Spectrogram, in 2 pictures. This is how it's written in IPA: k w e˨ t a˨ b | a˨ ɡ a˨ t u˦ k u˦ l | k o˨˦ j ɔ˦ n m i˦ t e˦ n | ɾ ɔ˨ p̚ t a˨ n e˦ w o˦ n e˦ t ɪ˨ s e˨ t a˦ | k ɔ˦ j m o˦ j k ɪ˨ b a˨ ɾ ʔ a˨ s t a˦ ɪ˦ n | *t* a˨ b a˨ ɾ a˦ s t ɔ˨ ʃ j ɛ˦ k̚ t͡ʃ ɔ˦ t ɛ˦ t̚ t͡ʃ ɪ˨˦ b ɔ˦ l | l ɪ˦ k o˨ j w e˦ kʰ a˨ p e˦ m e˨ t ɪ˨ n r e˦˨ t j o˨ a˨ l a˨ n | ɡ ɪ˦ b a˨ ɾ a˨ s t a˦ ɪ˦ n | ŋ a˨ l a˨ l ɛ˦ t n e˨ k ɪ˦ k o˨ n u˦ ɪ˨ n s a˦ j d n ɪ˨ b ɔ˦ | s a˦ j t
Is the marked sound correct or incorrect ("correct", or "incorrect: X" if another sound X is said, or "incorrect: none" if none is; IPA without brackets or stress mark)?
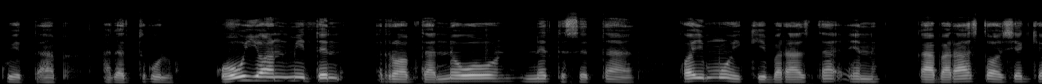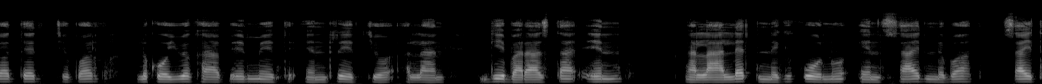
incorrect: k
